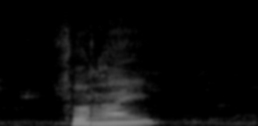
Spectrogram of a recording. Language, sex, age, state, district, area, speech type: Santali, male, 18-30, West Bengal, Malda, rural, spontaneous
